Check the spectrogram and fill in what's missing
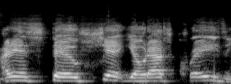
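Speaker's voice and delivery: put-on street-tough New York thug accent. Repeating a woman's words from a clip: imitating a New York thug voice.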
